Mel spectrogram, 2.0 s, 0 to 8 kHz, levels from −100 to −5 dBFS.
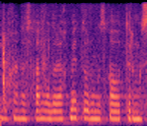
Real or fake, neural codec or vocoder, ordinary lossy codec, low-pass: real; none; none; 7.2 kHz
